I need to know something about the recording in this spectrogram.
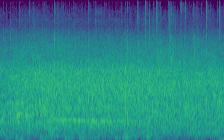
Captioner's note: audience applaud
